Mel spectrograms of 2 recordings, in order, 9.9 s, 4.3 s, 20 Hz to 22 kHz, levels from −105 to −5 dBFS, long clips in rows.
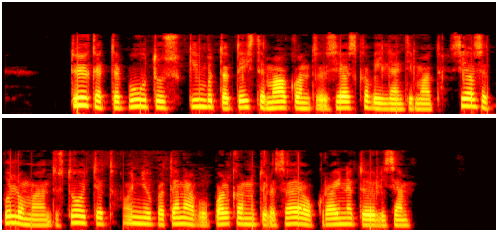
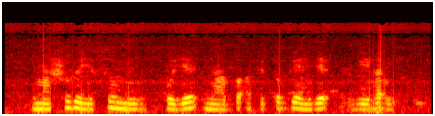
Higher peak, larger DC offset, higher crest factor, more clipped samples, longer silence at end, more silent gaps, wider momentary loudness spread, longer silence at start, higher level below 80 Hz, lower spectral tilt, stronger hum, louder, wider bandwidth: first, -12 dBFS vs -20 dBFS; neither; about the same, 20 dB vs 16 dB; neither; first, 0.85 s vs 0.05 s; neither; about the same, 7 LU vs 9 LU; first, 0.7 s vs 0.3 s; second, -66 dBFS vs -58 dBFS; second, -5.5 dB/octave vs -8 dB/octave; neither; first, -30 LUFS vs -37 LUFS; second, 8 kHz vs 11.5 kHz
